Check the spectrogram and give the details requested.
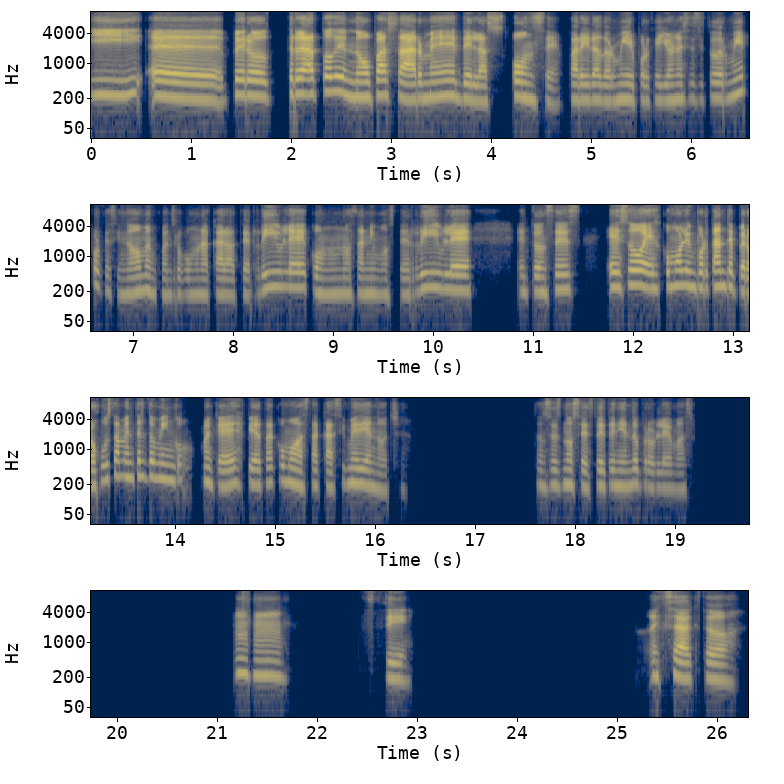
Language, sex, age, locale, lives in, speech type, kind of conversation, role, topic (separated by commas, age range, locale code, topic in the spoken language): Spanish, female, 20-24, es-EC, United States, conversation, advice, user, ¿Cómo puedo retomar mis hábitos después de un tropiezo?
